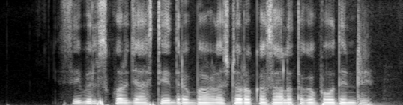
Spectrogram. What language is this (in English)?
Kannada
